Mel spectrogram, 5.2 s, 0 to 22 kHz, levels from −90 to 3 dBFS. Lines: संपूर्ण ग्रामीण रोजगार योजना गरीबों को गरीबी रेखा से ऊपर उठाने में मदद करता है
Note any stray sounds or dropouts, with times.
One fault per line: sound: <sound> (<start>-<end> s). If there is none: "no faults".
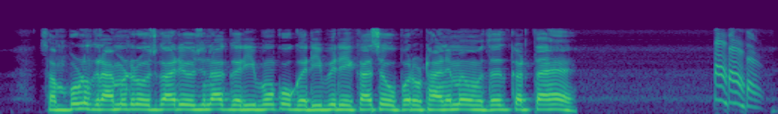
sound: chirp (4.8-5.1 s)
